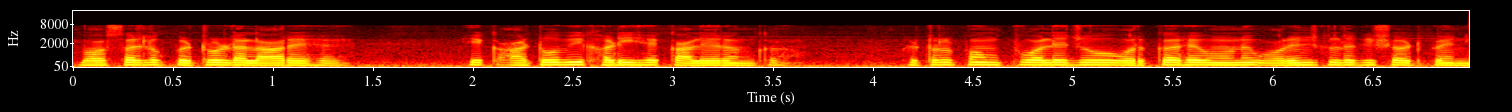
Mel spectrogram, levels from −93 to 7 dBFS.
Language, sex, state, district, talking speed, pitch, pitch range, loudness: Hindi, male, Chhattisgarh, Raipur, 230 wpm, 160 Hz, 150-165 Hz, -14 LUFS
